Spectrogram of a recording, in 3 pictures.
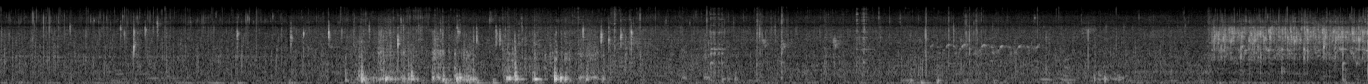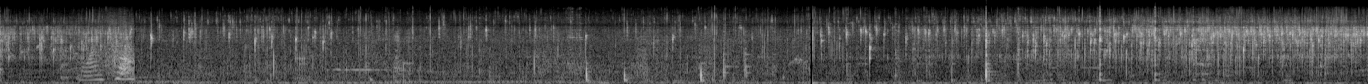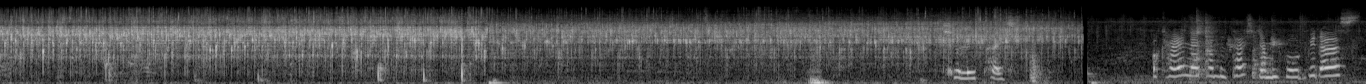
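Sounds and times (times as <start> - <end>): food sizzling in oil: 0.0 - 38.2
metal spatula scraping pan: 3.4 - 7.4, 13.3 - 15.1, 19.0 - 21.4, 23.5 - 27.0.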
